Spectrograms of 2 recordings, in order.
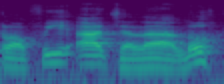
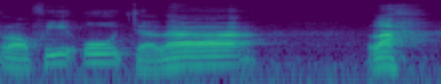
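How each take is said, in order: First: The first word ends in a, the second in uh. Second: The first word ends in u, the second in ah. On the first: The fruit of the recitation shows on the reciter's face. "kalau dibaca ya ilahal aliyati rafi'a jalaluh juga boleh" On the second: A sea of spiritual knowledge opens to see the saints. "menggunakan domah ain dan di fathah lamnya"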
